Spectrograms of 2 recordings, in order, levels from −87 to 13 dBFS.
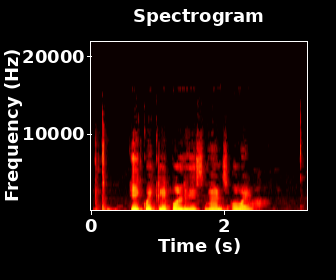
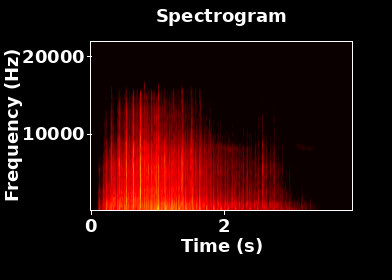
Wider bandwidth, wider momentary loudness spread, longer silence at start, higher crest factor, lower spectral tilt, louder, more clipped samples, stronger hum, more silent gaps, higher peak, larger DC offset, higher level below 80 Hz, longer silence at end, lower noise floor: second, 9.2 kHz vs 16 kHz; second, 13 LU vs 23 LU; about the same, 0.15 s vs 0.15 s; second, 18 dB vs 30 dB; first, -7.5 dB/octave vs -2 dB/octave; first, -18 LUFS vs -33 LUFS; neither; neither; neither; first, -2 dBFS vs -6 dBFS; neither; first, -52 dBFS vs -70 dBFS; second, 0.85 s vs 1.15 s; second, -69 dBFS vs -85 dBFS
